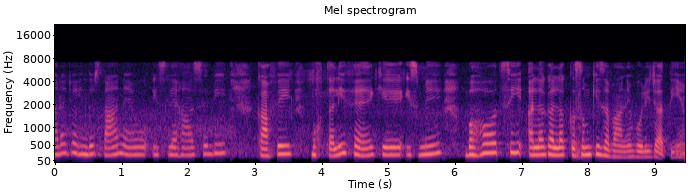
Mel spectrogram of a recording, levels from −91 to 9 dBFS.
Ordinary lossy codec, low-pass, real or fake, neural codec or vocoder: none; 7.2 kHz; real; none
